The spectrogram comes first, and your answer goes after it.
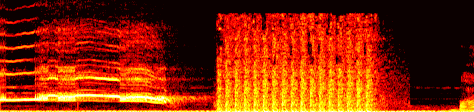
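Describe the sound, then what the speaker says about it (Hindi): A woman screams wildly in a Free Fire game story, a long piercing shriek followed by a second harsh, sustained scream, loud and close with a low rumbling backdrop. "कमला वहां पर आती है और पागल की तरह चीखने चिल्लाने लगती है।"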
